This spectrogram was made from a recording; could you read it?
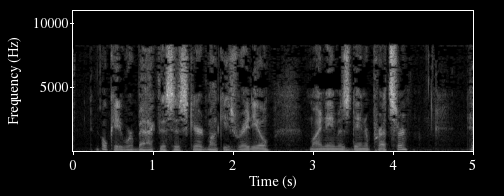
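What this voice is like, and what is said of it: Usual voice. Nothing is said of it.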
